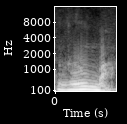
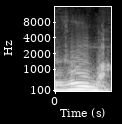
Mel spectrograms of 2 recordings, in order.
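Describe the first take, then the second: The two takes are said the same way.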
